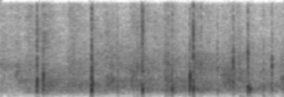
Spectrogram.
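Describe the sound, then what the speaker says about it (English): Brief burst of audience applause for panel speakers on stage at a bank's annual meeting in Moscow, a scattered patter of separate claps from a modest crowd. "I want you to applause again to our fantastic, magnificent speakers on the stage."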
